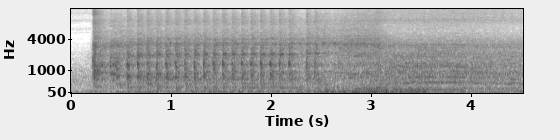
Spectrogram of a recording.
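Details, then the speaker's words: 2014 Toyota Camry four-cylinder with P0171 lean code and long crank, fuel pressure not holding after shutoff: starter churns about two seconds before catching near 20 psi, idling at 22–24 psi, likely spec near 40; long crank hard start, low fuel pressure. "all right you see how long it took to start and it started once it got up to around i don't know 20 psi roughly and now that's only like 22 23 24 something in that range that's definitely not enough fuel pressure"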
